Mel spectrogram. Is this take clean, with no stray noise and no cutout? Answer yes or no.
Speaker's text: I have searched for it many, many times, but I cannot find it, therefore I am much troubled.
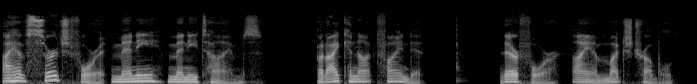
no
